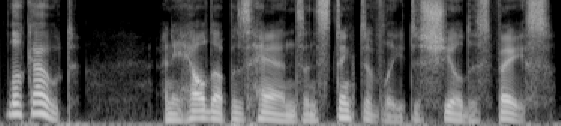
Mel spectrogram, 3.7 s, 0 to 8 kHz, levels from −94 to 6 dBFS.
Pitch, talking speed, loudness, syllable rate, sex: 110 Hz, 210 wpm, -20 LUFS, 5.4 syllables/s, male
